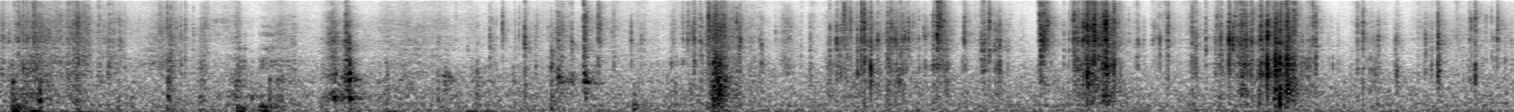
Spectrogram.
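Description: Foil wrapping crinkles and tears as hands open a pack.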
